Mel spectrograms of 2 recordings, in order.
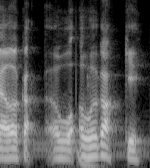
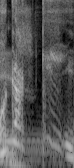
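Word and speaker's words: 和楽器: Oh yeah, Wagakki. Oh, You Speedy, you need to pronounce the double consonants in Japanese. Wakaki!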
